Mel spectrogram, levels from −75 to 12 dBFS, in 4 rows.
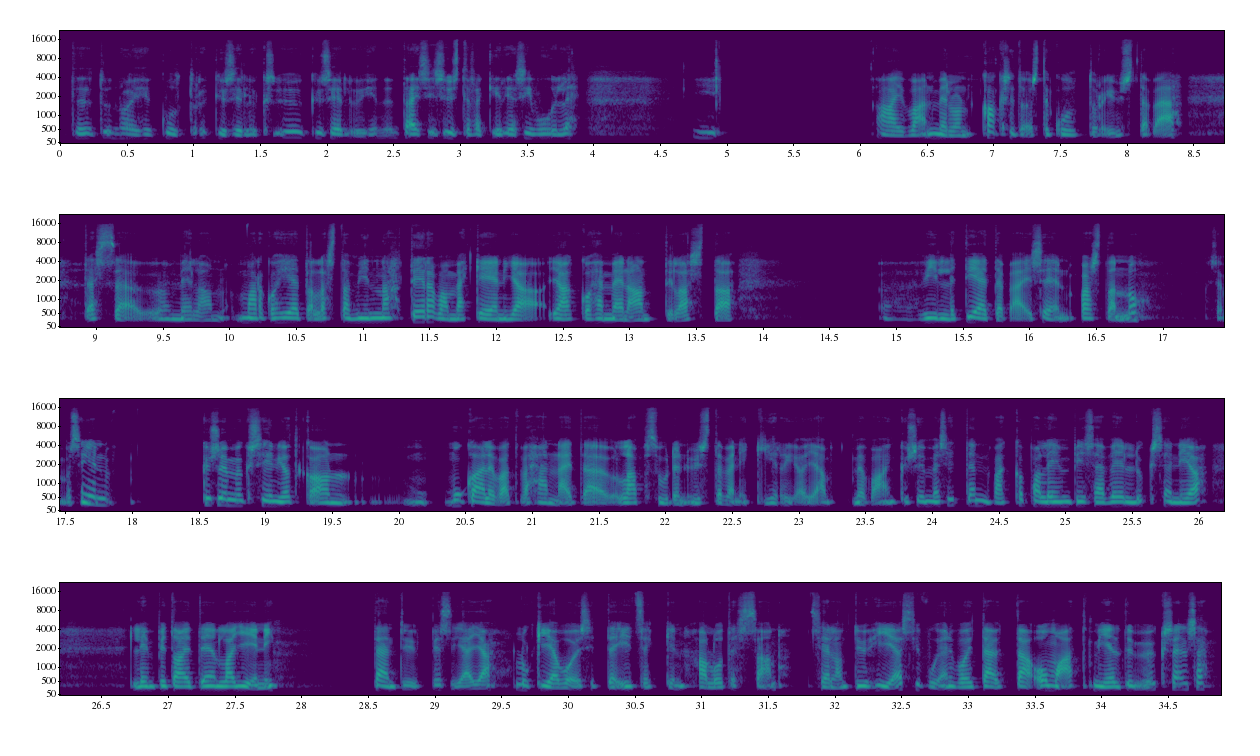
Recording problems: thin; somewhat; fading below 300 Hz

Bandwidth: 15.5 kHz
